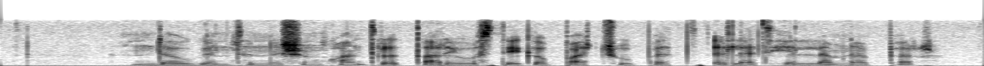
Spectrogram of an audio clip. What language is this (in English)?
Amharic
